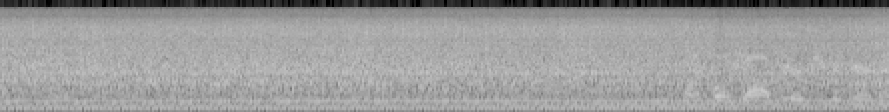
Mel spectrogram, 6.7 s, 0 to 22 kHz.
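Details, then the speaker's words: 1977 Chevrolet Malibu V8 on a cold start at about 57°F with a non-functional choke, held at high idle (about 2,200–2,500 rpm) for a 15–20 minute cam break-in; steady, even fast idle with no knocks or ticks, healthy. "So I'm going to go ahead and fire this thing up and idle it up and try to do another 15-20 minute run to try to break the cam."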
